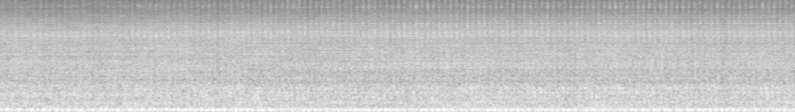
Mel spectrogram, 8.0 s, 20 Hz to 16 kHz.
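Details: Yamaha FZ16 Fazer single-cylinder at idle: steady low thrum with a rough, uneven rattle; owner reports an unusual engine noise, source unknown.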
